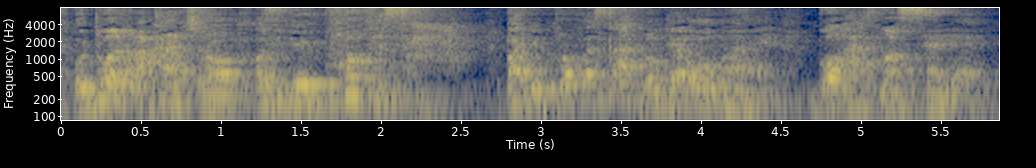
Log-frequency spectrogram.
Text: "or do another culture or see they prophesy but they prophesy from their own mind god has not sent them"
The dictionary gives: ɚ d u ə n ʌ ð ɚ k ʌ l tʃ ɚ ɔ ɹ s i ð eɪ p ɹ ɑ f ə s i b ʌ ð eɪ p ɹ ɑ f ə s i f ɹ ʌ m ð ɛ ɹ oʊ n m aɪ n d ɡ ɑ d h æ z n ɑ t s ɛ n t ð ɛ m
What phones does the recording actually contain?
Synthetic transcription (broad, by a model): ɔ d u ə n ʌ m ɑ k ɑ n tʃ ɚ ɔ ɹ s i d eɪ p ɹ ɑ f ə s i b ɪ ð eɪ p ɹ ɑ f ə s i f ɹ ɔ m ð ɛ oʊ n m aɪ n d ɡ ɑ d h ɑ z n ɑ t s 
